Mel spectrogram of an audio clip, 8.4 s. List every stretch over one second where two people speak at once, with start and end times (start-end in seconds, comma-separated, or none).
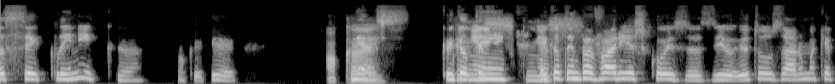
4.5-5.9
